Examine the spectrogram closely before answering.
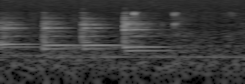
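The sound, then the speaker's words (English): A phone ringtone from an incoming call: a quick run of short, bright electronic tones in a steady pulse, faint and alone. “I got some phone call coming through on my phone.”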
